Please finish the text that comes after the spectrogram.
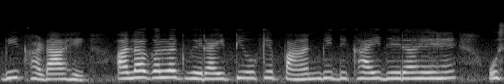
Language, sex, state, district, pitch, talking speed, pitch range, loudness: Hindi, female, Madhya Pradesh, Dhar, 275 Hz, 165 wpm, 260-290 Hz, -16 LUFS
